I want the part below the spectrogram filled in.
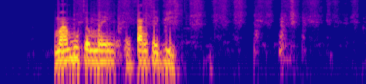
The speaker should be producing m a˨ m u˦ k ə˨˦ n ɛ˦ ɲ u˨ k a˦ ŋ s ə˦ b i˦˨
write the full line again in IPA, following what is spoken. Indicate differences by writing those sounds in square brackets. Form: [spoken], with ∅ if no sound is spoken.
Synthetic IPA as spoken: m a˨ m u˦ [t] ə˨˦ [m] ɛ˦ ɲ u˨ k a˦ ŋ [t] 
